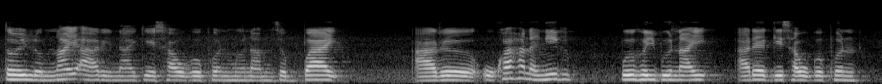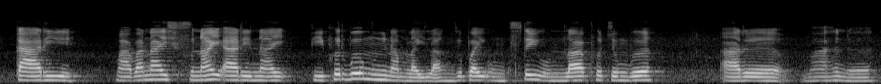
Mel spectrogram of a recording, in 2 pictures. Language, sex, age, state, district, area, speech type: Bodo, female, 60+, Assam, Kokrajhar, rural, spontaneous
